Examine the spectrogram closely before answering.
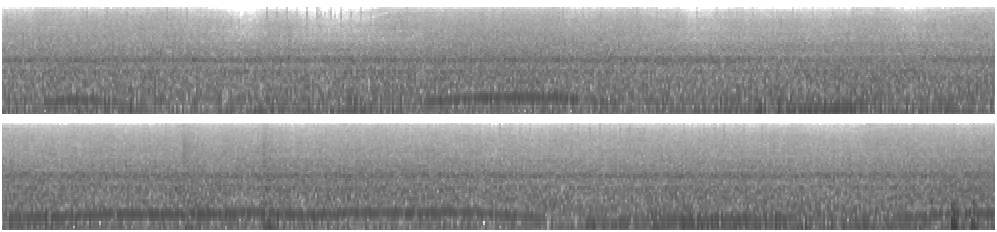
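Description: A motorboat engine drones steadily, rising and falling in pitch.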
